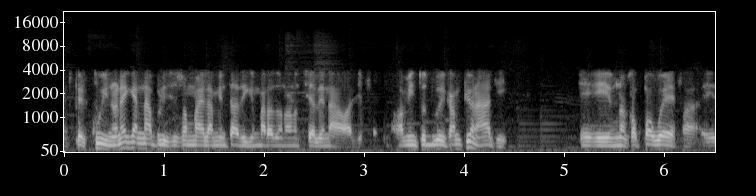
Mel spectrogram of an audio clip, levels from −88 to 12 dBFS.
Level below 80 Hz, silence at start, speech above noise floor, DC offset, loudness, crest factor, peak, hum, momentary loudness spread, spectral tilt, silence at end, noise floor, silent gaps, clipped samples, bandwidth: -58 dBFS; 0 s; 32 dB; under 0.1%; -21 LUFS; 16 dB; -6 dBFS; none; 8 LU; -7.5 dB/octave; 0 s; -53 dBFS; none; under 0.1%; 8.6 kHz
